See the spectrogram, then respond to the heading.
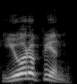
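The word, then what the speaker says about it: European: initial sound ठीक है चौथा जो वर्ड है यूरोपियन स्पेलिंग इसकी ई से स्टार्ट हो रही है लेकिन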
